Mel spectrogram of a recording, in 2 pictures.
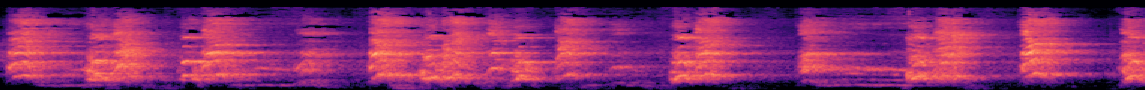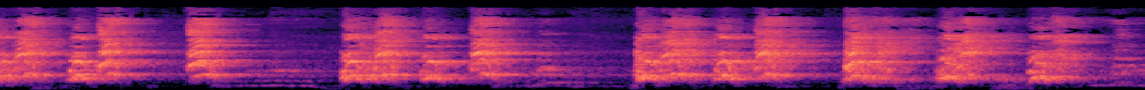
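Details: Golden retriever Buzo keeps up an excited barking run during play with mom: short, raspy barks in quick groups of two to four, with brief breaks, steady in loudness throughout.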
